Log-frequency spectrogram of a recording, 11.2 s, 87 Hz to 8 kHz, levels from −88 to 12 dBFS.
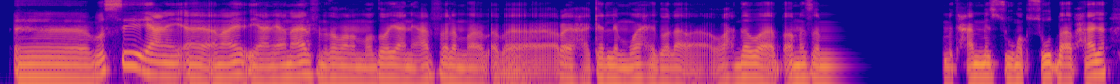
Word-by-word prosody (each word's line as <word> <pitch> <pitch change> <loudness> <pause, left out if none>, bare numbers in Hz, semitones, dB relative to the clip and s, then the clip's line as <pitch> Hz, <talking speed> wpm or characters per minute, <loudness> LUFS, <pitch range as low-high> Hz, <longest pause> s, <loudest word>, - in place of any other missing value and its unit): آآ، 125 -1 +1
بُصّي 195 - +2
يعني 135 -4 +2
آآ 120 -4 0
أنا 125 +1 +1
عا 130 - +2
يعني 115 -5 0
أنا 125 +1 +1
عارف 140 +1 +1
إنه 120 - -1
طبعًا 115 -2 -1
الموضوع 110 +3 -1
يعني 110 -3 0
عارفة 120 +5 -3
لمّا 110 -2 -2
أبقى 65 +1 -5
رايح - - -2
أكلّم 115 -3 0
واحد 115 -3 -2
والّا 105 0 -5
واحدة 120 +2 -1
وأبقى 115 -2 +1
مثلًا 115 -2 0 1.0
متحمس 130 +1 +1
ومبسوط 120 +2 +1
بقى - - +2
بحاجة، 145 +4 +2
120 Hz, 145 wpm, -24 LUFS, 115-130 Hz, 1.0 s, بُصّي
